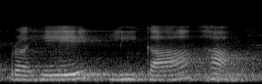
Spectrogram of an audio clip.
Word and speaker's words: प्रहेलिका: इसका प्रोनाउंस होता है प्रहेलिकाहा। ये जो पीछे डॉट है उसको ह प्रोनाउंस करते हैं।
